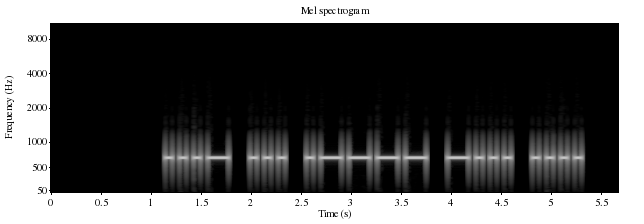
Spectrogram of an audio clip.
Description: Morse code, heard as a keyed tone, about 17 wpm, 700 Hz. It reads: VS1BH
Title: Five Challenging Letter-Number Combinations 17wpm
